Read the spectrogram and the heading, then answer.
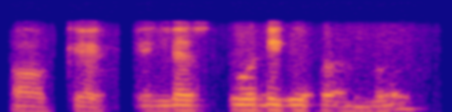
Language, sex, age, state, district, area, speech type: Kannada, male, 30-45, Karnataka, Hassan, urban, conversation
